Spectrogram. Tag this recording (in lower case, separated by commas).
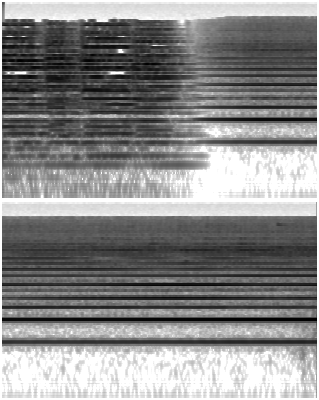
music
